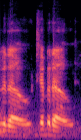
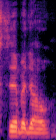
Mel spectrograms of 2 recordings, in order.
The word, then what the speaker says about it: Thibodeau: That it could be down to Thibodeau. Stop being a grammar school correct teacher. What? It's Thibodeau. We speak English here. We don't pronounce it like the French.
